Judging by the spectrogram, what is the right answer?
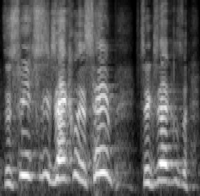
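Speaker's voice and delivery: high, fast, insistent; squeaky excited retelling; excited insistence. Retold or imitated. Retold excited explaining to wife.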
